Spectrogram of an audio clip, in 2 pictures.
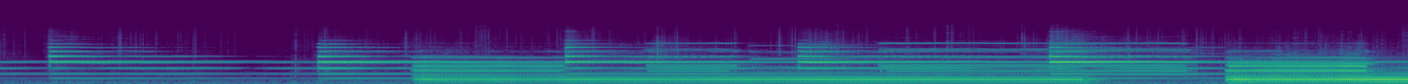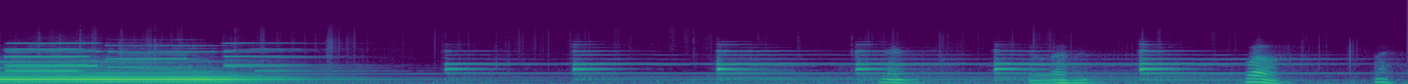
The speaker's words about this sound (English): He'll rise from bed in a hypnotic state, dress and start for a walk just as the clock strikes midnight. Listen, it's midnight now.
